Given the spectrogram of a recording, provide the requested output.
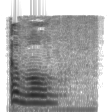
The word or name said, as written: ible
